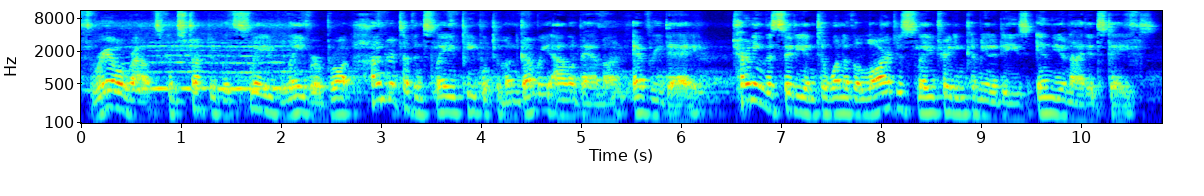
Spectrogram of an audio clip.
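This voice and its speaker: Grave, dark-voiced documentary narrator. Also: male voice, medium pitch, lively intonation, creaky, slight background noise. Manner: grave, measured delivery. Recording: roomy, distant video playback.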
